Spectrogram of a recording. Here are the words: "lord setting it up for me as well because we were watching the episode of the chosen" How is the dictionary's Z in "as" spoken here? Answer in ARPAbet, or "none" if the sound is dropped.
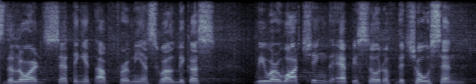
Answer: S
